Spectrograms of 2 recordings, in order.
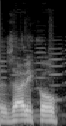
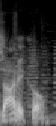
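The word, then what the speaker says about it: zydeco: that style of music became known as zaricot, but it was spelled phonetically, which is Z-Y-D-E-C-O. But the real way to spell it in French, it's plural. It's D-E-S, haricot, Harricot, des haricots. So that's where the zaricot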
